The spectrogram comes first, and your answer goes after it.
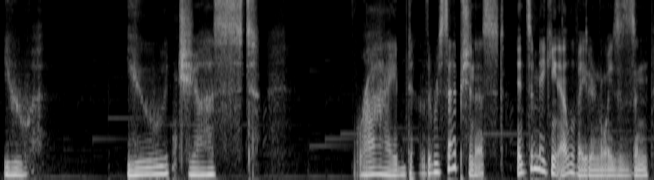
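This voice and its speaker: A man voices an oddball box-dwelling guy from a comic visual novel. He rambles haltingly and matter-of-factly in a low, creaky voice, over faint music. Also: dry recording. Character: odd, rambling, deadpan-joking man living in a box.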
